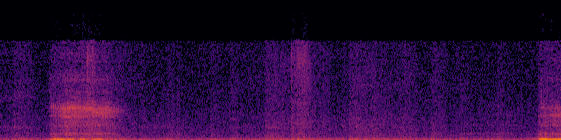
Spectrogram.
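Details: Snoring: two short rumbling snores with quiet breathing between them, ordinary snoring.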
